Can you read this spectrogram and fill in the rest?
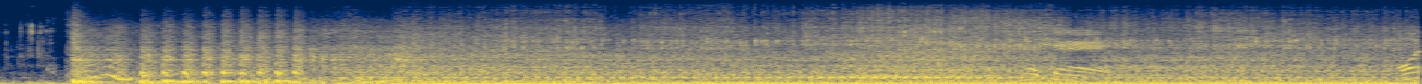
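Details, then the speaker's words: Diesel truck with coolant leaking from expansion tank, engine rebuilt about a year ago, cylinder head replaced a month ago, started in neutral: brief crank, short stumble, then steady low idle; hard start possibly a fuel issue, not confirmed. "one thing I did notice is when I started the truck it did struggle a little bit that could be a fuel issue entirely different than what's going on here right now"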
